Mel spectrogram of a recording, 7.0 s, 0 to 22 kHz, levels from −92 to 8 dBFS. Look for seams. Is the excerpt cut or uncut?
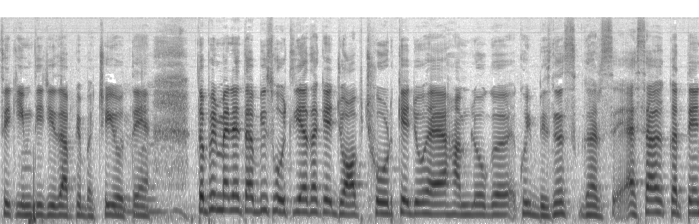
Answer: uncut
